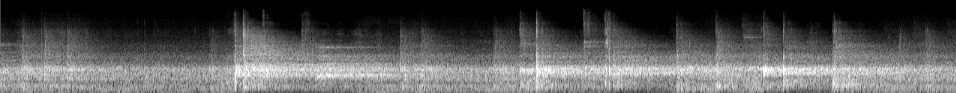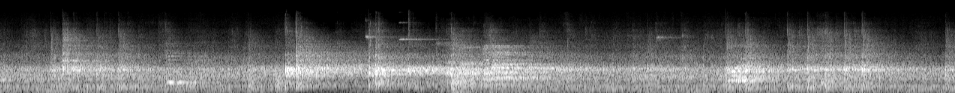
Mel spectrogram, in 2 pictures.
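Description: Racquetball rally in an enclosed court: a rubber ball struck by racquets and cracking off the walls and floor in irregular clusters of sharp hits, each followed by a ringing echo from the court.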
